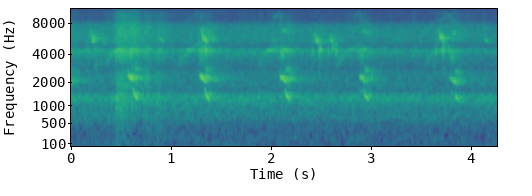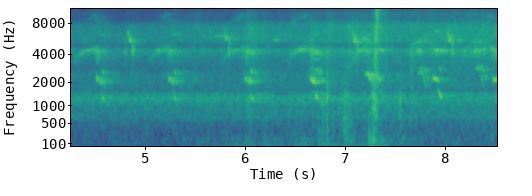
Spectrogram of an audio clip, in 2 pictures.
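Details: Golden eagles, Estonia, 20 June 2024, mother feeding an aggressive chick, father with a bird. Insistent run of short, high, downward chirps, nearly four per second, with thumps and rustling near the end.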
